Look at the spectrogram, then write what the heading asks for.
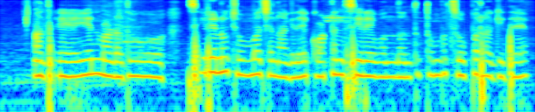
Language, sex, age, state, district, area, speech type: Kannada, female, 30-45, Karnataka, Chamarajanagar, rural, spontaneous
